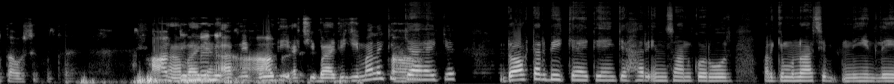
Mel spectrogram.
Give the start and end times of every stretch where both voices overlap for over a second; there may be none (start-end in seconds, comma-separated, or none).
none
